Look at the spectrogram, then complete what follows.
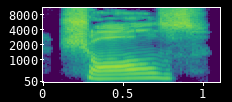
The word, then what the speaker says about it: shawl: Evidently, I've been saying it wrong for the last 59 or 60 years since I learned to speak. S A WL. It's not a shawl like Brad Shaw. It's a Shaw.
